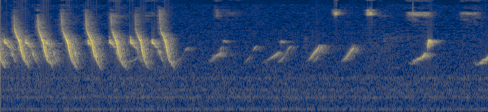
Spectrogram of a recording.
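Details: Northern cardinal singing a fast series of loud downslurred whistles, about six in a row. Softer short upslurred notes follow, with faint high chips above.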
